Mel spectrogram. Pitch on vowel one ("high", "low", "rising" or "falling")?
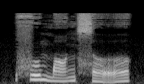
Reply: high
